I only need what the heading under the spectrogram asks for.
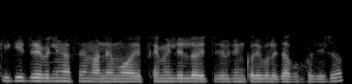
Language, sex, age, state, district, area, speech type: Assamese, male, 18-30, Assam, Barpeta, rural, conversation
